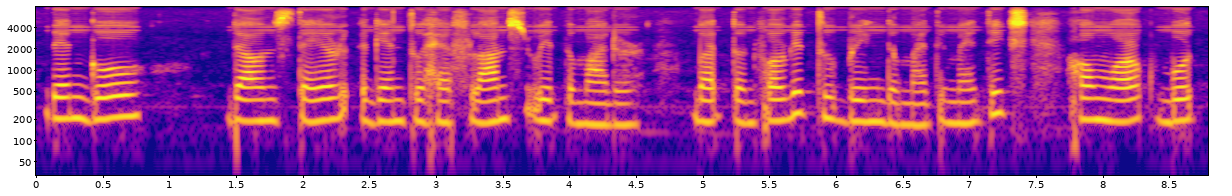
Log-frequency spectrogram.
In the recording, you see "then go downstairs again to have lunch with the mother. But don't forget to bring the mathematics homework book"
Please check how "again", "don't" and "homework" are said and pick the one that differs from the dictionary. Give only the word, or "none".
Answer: none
